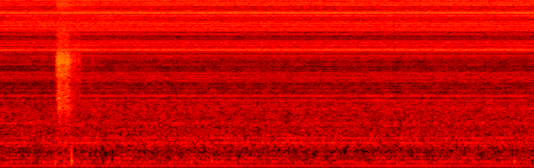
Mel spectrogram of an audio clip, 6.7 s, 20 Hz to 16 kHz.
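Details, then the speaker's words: PS4 Pro 3rd gen 7215B running a taxing game's opening cutscene: soft, steady airy fan whoosh without whine, rattle or surging; not insanely loud, normal under load. "you'll be able to hear it's not you know it's not insanely loud because it's the third gen"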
